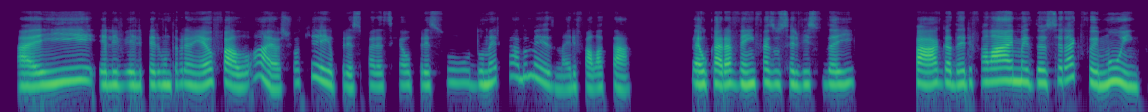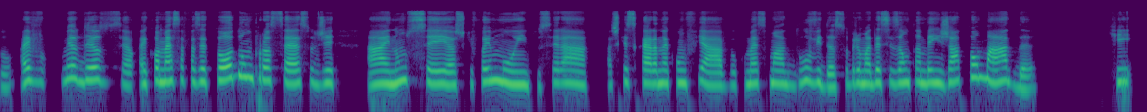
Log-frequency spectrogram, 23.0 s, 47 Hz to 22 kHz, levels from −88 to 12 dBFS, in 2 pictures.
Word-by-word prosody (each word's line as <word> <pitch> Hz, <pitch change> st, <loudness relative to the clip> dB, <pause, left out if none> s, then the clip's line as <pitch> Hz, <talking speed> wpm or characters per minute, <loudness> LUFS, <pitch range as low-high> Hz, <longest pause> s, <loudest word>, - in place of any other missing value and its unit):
Aí 230 Hz, +7 st, +3 dB
ele 215 Hz, 0 st, +1 dB
vi 210 Hz, +1 st, -8 dB
ele 210 Hz, -1 st, 0 dB
pergunta 215 Hz, 0 st, -1 dB
pra 225 Hz, -1 st, -3 dB
mim, 205 Hz, -, -1 dB
aí -, -, 0 dB
eu 235 Hz, +2 st, +2 dB
falo: 200 Hz, -5 st, +3 dB
"Ai, -, -, +3 dB
acho 170 Hz, +1 st, -6 dB
ok. 260 Hz, +2 st, -1 dB
O -, -, -5 dB
preço 185 Hz, -1 st, -7 dB
parece 200 Hz, -1 st, -7 dB
que 215 Hz, -, -20 dB
é -, -, -4 dB
o 210 Hz, -, -5 dB
preço 230 Hz, +3 st, -7 dB
do 220 Hz, +1 st, -2 dB
mercado 305 Hz, +7 st, -2 dB
mesmo". 225 Hz, -, -4 dB
Aí 170 Hz, -, -7 dB
ele 190 Hz, -, -5 dB
fala: 185 Hz, -1 st, -2 dB
"Tá". 175 Hz, -2 st, -2 dB, 0.6 s
Aí 225 Hz, -, +5 dB
o 220 Hz, -, +5 dB
cara 225 Hz, 0 st, +5 dB
vem 225 Hz, 0 st, +3 dB
faz 230 Hz, 0 st, -2 dB
o 220 Hz, -, -2 dB
serviço, 220 Hz, -1 st, -3 dB
daí 220 Hz, +1 st, 0 dB, 0.6 s
paga, 230 Hz, +1 st, +7 dB
daí 220 Hz, 0 st, 0 dB
ele 235 Hz, -, -6 dB
fala: 245 Hz, +2 st, +3 dB
"Ai, 265 Hz, -, +7 dB
mas 255 Hz, -2 st, +3 dB
do 235 Hz, +1 st, +2 dB
será 265 Hz, +7 st, 0 dB
que -, -, -35 dB
foi 230 Hz, -5 st, +2 dB
muito?". 205 Hz, -5 st, +2 dB
Aí 250 Hz, +3 st, +1 dB
vo 250 Hz, -2 st, -10 dB, 0.2 s
meu 295 Hz, +3 st, -1 dB
Deus 275 Hz, +1 st, +1 dB
do 240 Hz, -, -24 dB
céu, 215 Hz, -6 st, -9 dB
aí 225 Hz, -, -3 dB
começa 250 Hz, +3 st, 0 dB
a -, -, -33 dB
fazer 255 Hz, 0 st, -2 dB
todo 280 Hz, +7 st, +3 dB
um 325 Hz, -1 st, +2 dB
processo 255 Hz, -5 st, -1 dB
de: 230 Hz, +1 st, -4 dB, 0.3 s
"Ai, 225 Hz, +1 st, +2 dB
não 245 Hz, +5 st, +3 dB
sei, 230 Hz, -5 st, -1 dB
acho 215 Hz, 0 st, -4 dB
que -, -, -16 dB
foi 255 Hz, +3 st, -2 dB
muito. 220 Hz, -6 st, +1 dB
Será? 230 Hz, +1 st, -3 dB, 0.2 s
Acho 210 Hz, -, -10 dB
que 250 Hz, -, -6 dB
esse 240 Hz, -, -8 dB
cara 235 Hz, -2 st, +2 dB
não 230 Hz, -, 0 dB
é -, -, -1 dB
confiável". 215 Hz, -3 st, -3 dB
Começa 225 Hz, +2 st, -5 dB
uma 230 Hz, -1 st, -1 dB
dúvida 225 Hz, -2 st, -3 dB
sobre 225 Hz, +5 st, -8 dB
uma 230 Hz, -1 st, +1 dB
decisão 235 Hz, 0 st, -2 dB
também 240 Hz, -1 st, 0 dB
já 245 Hz, +3 st, -1 dB
tomada 250 Hz, -, -1 dB, 0.7 s
que 250 Hz, 0 st, -4 dB
230 Hz, 220 wpm, -23 LUFS, 215-250 Hz, 0.7 s, paga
